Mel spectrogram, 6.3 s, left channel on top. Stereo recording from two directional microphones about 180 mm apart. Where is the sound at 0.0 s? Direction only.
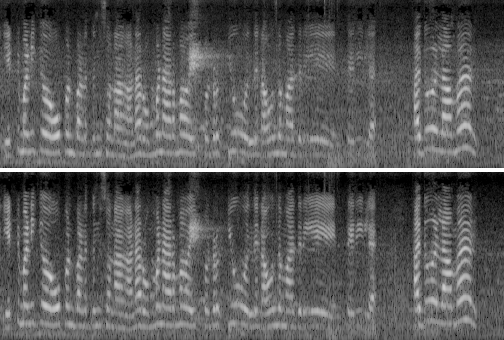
20° right (ahead or behind).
